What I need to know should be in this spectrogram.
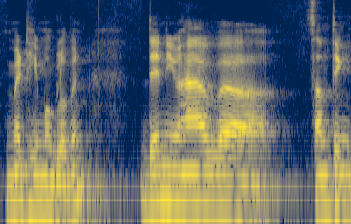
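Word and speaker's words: methemoglobin: met hemoglobin I mean many people pronounce this as meth hemoglobin actually it's not meth hemoglobin meth hemoglobin is different this is what we have to have something called a met hemoglobin then you have uh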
